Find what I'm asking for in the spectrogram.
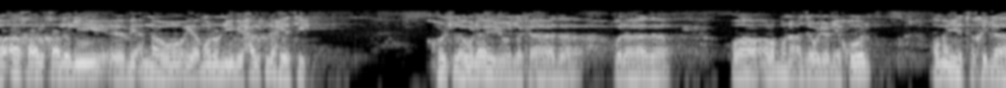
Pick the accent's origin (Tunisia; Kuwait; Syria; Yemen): Syria; هذا موجود عند الصوفية عندنا في سوريا من زمان من زمان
